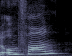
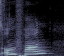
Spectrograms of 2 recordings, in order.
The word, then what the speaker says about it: umfahren: Also, wenn man halt umfahren sagt, das den Dingens Betonung auf um, dann ist es halt wirklich dagegen fahren und einfach so boom, einmal volle Kanne durch, wie Kassi sagt.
